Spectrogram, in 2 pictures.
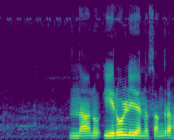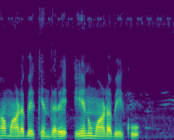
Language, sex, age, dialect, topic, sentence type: Kannada, male, 18-24, Central, agriculture, question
